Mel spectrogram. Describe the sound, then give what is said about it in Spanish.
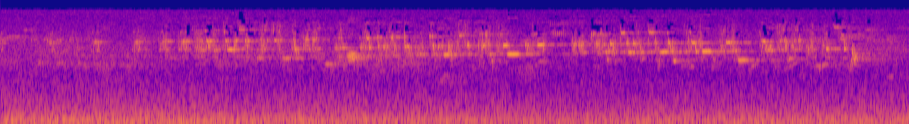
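A brown-backed solitaire (jilguero) sings continuously, a fluid, high stream of bright warbled and trilled notes over a steady background hiss, clear, with no voices. “Enseguida vamos a escuchar un jilguero.”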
